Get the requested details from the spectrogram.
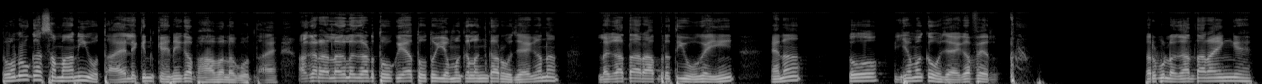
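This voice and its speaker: A male Sanskrit teacher, giving a classroom lecture and dictating notes slowly, repeating each phrase with homely examples. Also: medium pitch, clean tone, no echo, studio quality. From Rajasthan, India. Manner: slow, repetitive dictation with folksy examples.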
